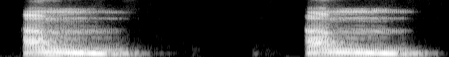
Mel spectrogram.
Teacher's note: Sementara mim suaranya tidak tertahan seperti suara ba. Am ya. Bukan enggak ya, sedikit mengalir.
